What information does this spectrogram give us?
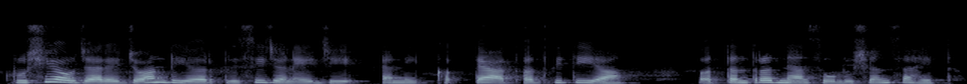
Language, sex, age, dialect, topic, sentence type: Marathi, female, 36-40, Varhadi, agriculture, statement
